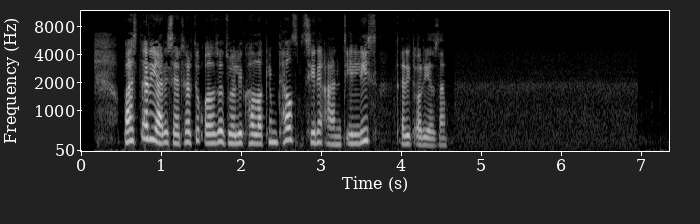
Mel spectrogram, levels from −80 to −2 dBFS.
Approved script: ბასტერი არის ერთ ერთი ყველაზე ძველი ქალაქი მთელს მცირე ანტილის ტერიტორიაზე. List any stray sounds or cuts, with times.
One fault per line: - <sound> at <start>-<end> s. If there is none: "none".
none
